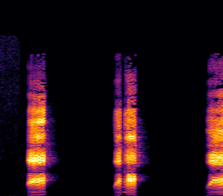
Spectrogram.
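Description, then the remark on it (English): A duck call blows three loud, raspy quacks, evenly spaced with short silent pauses between them, and no one talking. “I mean, well, you can get a good quack.”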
